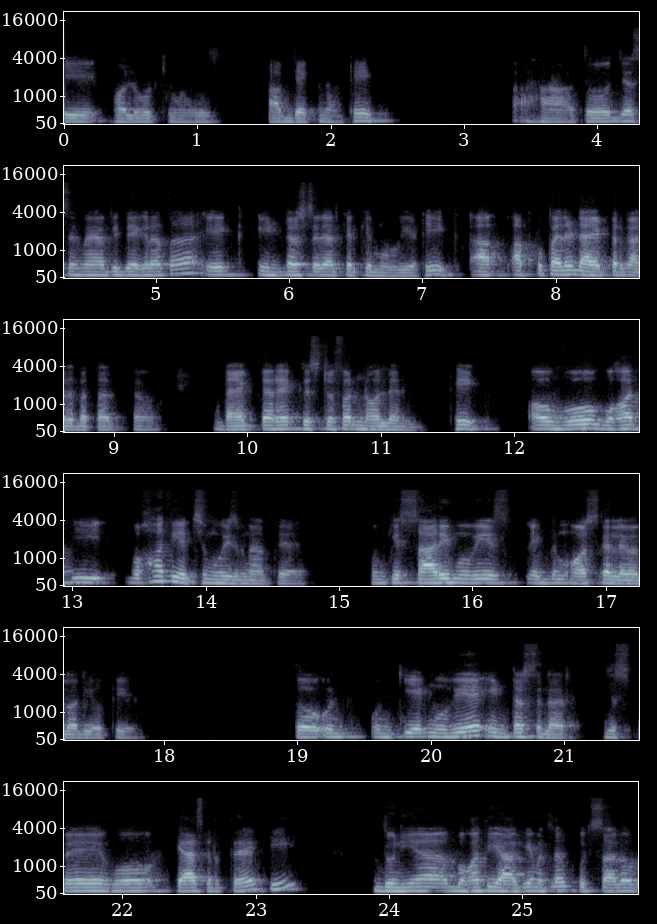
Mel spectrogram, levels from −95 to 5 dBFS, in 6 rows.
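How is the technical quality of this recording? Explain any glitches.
No glitches or faults are audible.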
